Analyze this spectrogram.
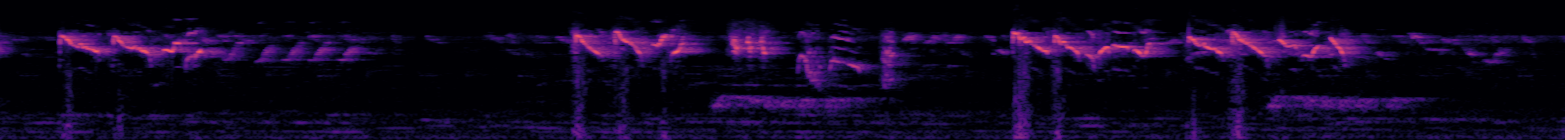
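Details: Singing white-eye, played to set off a quiet bird: bright, high twittering phrases in pairs, each of rapid falling notes, with a lower buzzy tone beneath some phrases.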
